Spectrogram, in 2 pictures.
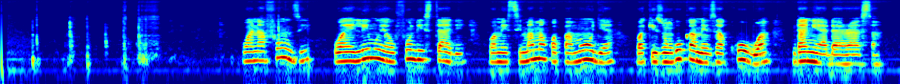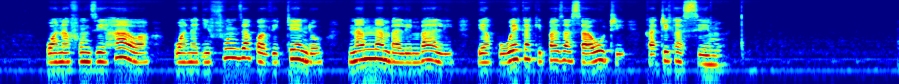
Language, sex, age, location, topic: Swahili, female, 18-24, Dar es Salaam, education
